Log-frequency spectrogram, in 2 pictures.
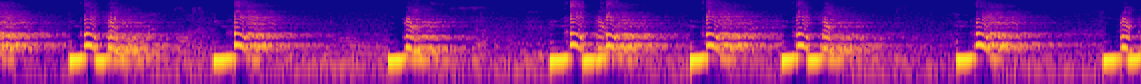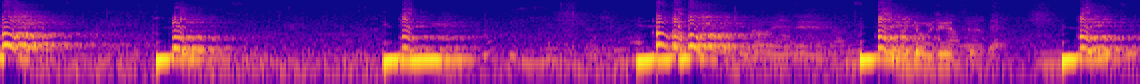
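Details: Siamang giving a long sequence of booming harmonic barks about every one to one and a half seconds, each one loud at onset and then slowly fading away.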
